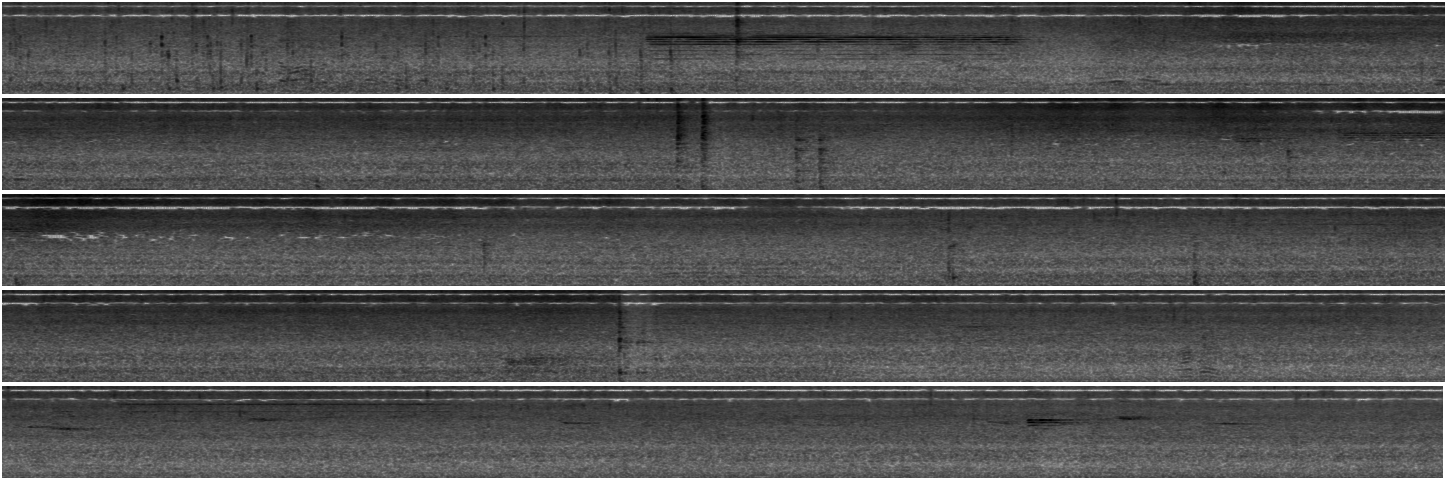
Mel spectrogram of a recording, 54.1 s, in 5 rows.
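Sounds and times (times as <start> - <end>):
curry sizzling on a griddle: 0.0 - 54.0
ladle clanking on griddle: 15.8 - 17.2.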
